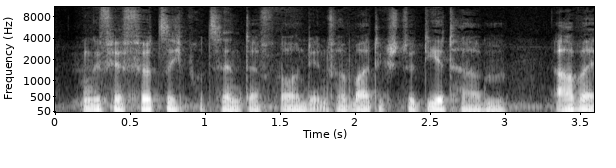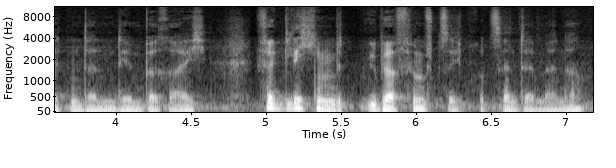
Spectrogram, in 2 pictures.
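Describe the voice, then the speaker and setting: A man's very deep, low voice, dark and mellow, somewhat breathy, with fairly even intonation. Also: moderate pace. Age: 30s. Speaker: podcast host, software developer. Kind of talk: casual chat.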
